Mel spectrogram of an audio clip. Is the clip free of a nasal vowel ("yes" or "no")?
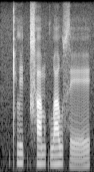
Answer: yes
